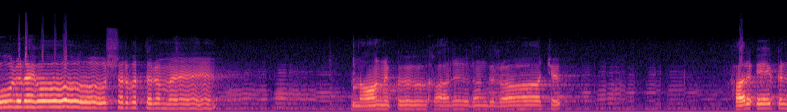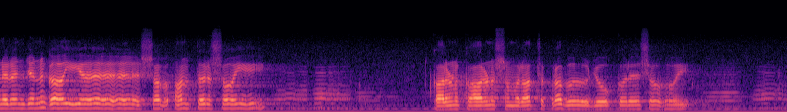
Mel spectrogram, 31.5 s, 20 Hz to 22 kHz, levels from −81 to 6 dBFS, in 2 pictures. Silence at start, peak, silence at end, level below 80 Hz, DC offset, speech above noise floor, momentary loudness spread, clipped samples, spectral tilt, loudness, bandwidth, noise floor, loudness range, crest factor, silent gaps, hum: 0 s; 0 dBFS; 0 s; -48 dBFS; 2%; 29 dB; 26 LU; under 0.1%; -8.5 dB/octave; -16 LUFS; 6.4 kHz; -45 dBFS; 13 LU; 18 dB; none; none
